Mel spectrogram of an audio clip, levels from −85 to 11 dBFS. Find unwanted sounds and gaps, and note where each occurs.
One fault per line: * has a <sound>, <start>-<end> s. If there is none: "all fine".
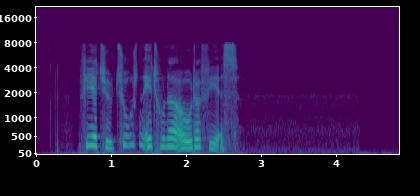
all fine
